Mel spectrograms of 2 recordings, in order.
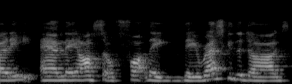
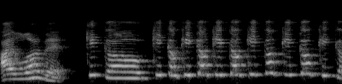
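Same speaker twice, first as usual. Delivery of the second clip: put-on squeaky, very high-pitched little girl voice. Parent retelling their nine-year-old daughter repeating the dog's name, imitating a child's high-pitched voice. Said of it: "she said it so many times in a high-pitched voice".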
